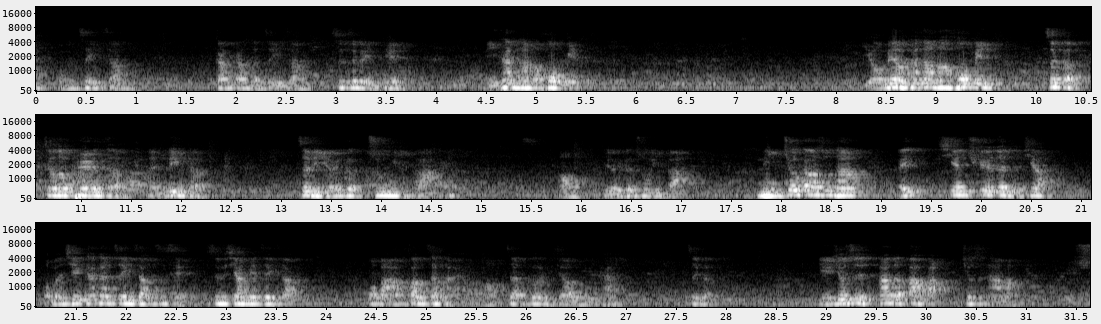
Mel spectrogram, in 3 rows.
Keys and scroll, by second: 6.9 ctrl+4, 20.3 ctrl+4.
